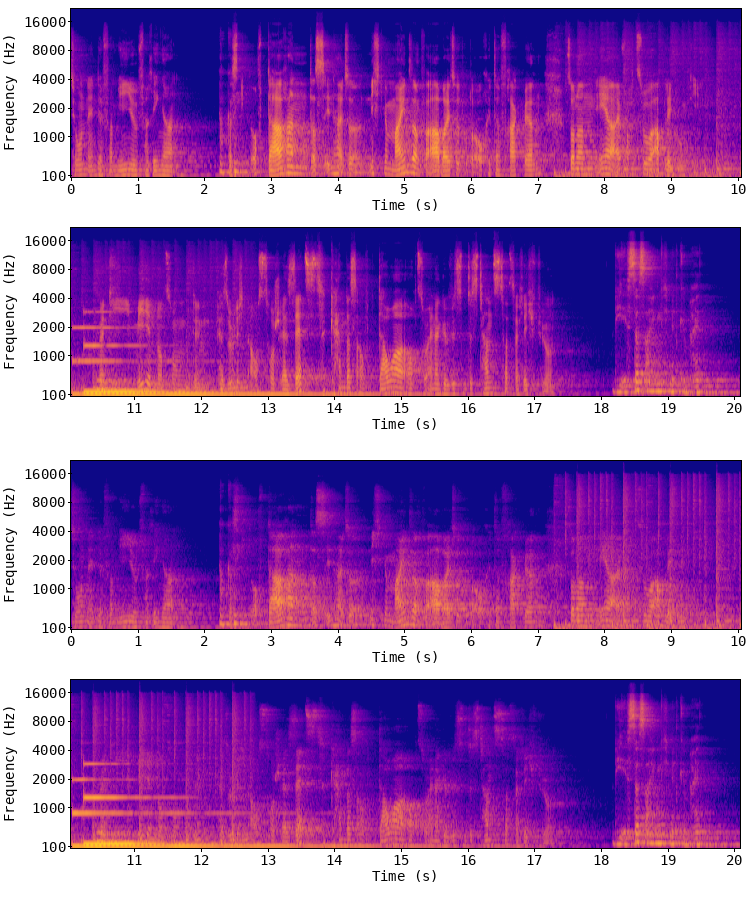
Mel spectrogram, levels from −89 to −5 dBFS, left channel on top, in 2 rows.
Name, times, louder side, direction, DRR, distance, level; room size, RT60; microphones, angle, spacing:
voice 1, 0.0-1.6 2.4-9.5 10.5-17.3, left 6 dB, 75° left, 11 dB, 0.4 m, -32 dB
voice 2, 2.2-2.6 10.4-10.7 18.2-19.5, equal, 5° left, 1 dB, 0.7 m, -31 dB
sound 1, 7.2-12.8, right 1 dB, 55° right, 0.8 m, -39 dB
sound 2, 10.1-15.5, right 1 dB, 35° right, 0.4 m, -25 dB
11.5 x 6.0 x 4.0 m, 2.2 s
head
